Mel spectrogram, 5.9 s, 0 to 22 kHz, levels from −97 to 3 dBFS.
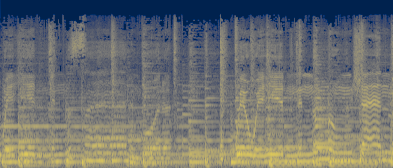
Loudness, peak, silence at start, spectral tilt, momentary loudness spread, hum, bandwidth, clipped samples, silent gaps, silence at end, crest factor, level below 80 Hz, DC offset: -16 LUFS; 0 dBFS; 0 s; -5.5 dB/octave; 6 LU; none; 15 kHz; under 0.1%; none; 0 s; 16 dB; -34 dBFS; under 0.1%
